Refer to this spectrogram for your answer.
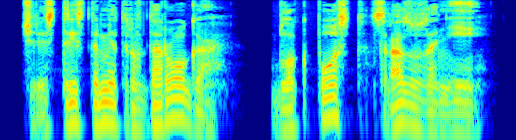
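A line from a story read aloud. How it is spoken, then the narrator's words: Calm reply. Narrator (Russian): спокойно ответил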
